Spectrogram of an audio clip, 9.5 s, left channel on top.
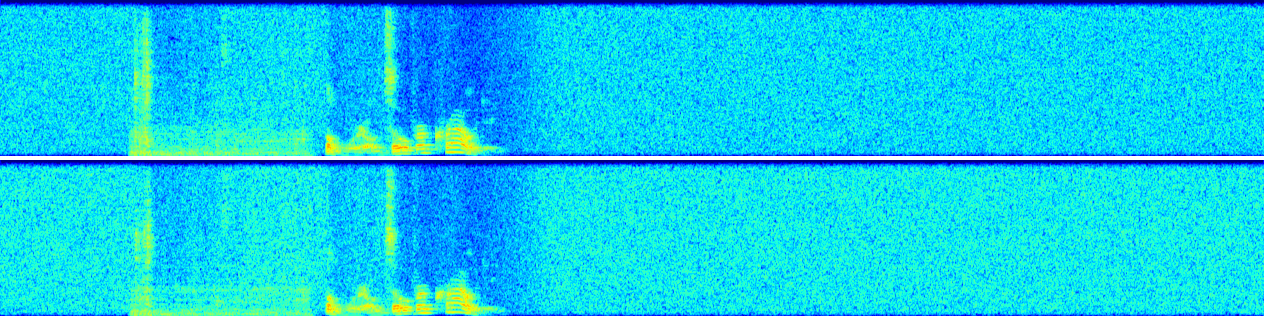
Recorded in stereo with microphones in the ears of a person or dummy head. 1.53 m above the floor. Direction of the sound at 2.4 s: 70° left (ahead or behind).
